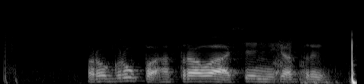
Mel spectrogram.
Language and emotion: Russian, neutral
